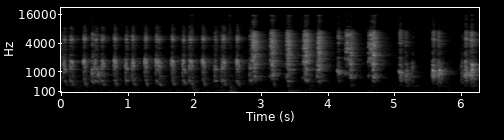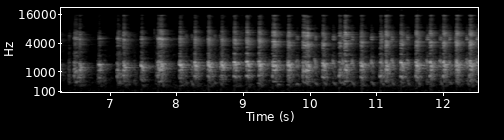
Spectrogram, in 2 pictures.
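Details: Chukar partridge at Ishkoshim giving a long run of clucking chuck notes, starting as steady, evenly spaced pulses, then turning louder and faster into a rapid, throaty rhythmic chatter toward the end.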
